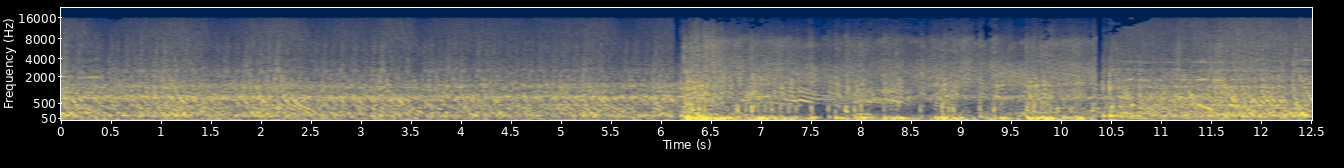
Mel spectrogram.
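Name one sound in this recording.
Laser blasters fire rapidly in a dense barrage.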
